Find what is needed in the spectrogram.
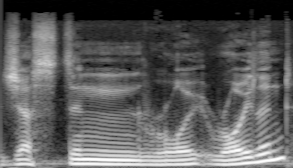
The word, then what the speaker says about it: Justin Roiland: Apparently, though, the charges that Justin Roiland, is that how you say it? – Yes.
